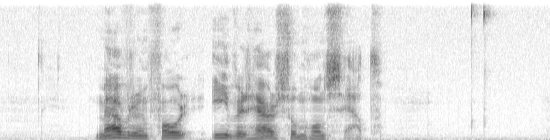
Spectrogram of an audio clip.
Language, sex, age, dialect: Faroese, male, 36-60, Suðurstreymoy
